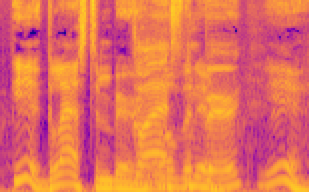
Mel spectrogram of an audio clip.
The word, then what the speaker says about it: Glastonbury: Glastonbury? – Yeah, that's how you say it.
